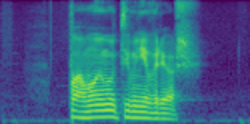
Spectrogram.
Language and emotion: Russian, neutral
